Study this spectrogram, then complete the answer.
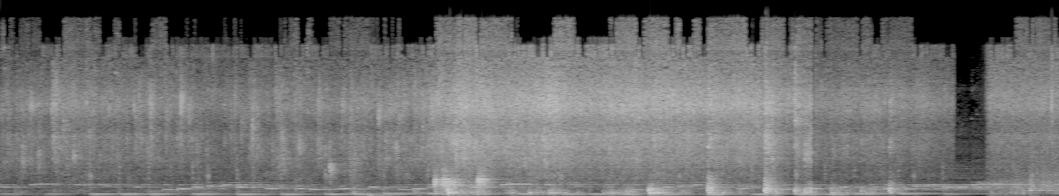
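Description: Crushed dried red chili fries with onion and garlic in a hot pan for a Kerala long-bean mezhukkupuratti, giving a steady loud sizzle with occasional stirring scrapes over soft background music.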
